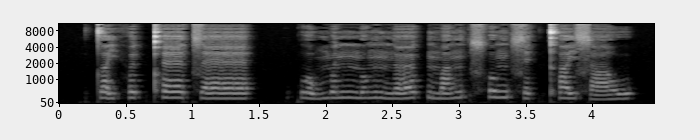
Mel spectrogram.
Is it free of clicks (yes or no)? yes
